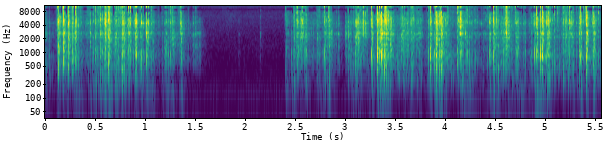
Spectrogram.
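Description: Long nails tap rapidly on the lid compartments of a small, hollow, clear hard-plastic storage case holding sewing bobbins. The result is dense, bright, hollow plastic clicking with a pitched tone near 870 Hz and almost no low end. The tapping comes in fast bursts, broken by a short silence before it resumes.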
